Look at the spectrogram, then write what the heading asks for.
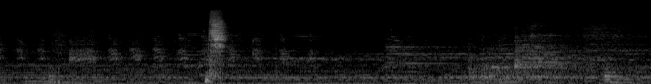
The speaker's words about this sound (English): Fucking duck.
